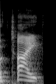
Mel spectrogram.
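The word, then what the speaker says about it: Tite Kubo: is derived from kubo kubo tight because he likes it to be pronounced tight kubo tite's favorite album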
